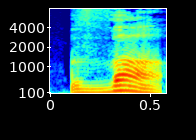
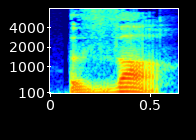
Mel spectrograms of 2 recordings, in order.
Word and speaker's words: vas: Tu vas. Final S doesn't exist. Tu vas.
